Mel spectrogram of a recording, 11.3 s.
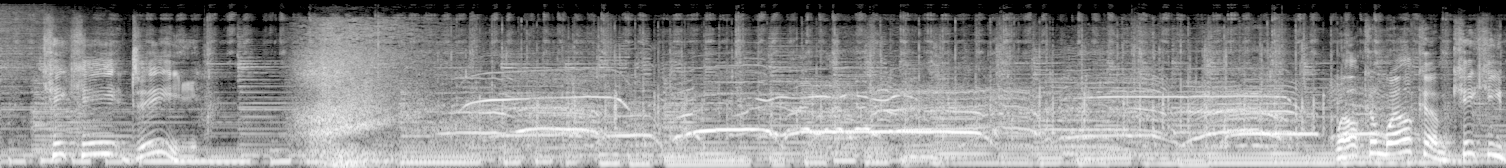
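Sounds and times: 
speech: 0:00.4 - 0:01.7, 0:10.0 - 0:11.2
audience applause for arriving guest: 0:02.7 - 0:10.6.

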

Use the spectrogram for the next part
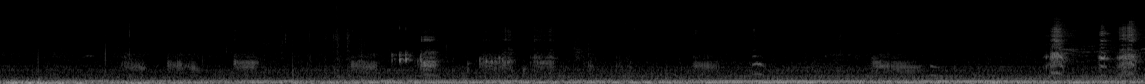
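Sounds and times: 
low engine-like rumble: 0:00.0 - 0:11.4
crows cawing: 0:01.2 - 0:02.7, 0:03.5 - 0:06.0, 0:06.9 - 0:07.7, 0:08.7 - 0:09.2, 0:10.4 - 0:11.4.

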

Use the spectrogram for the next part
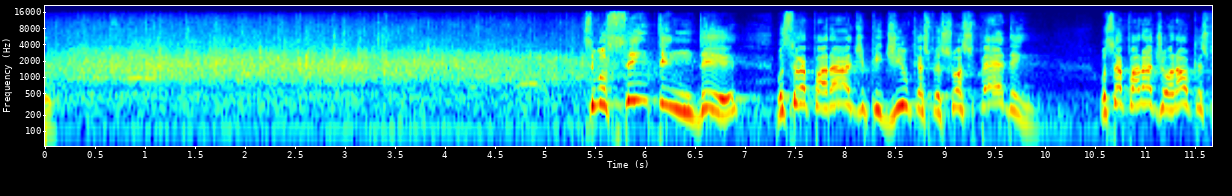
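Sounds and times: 
audience applause: 0:00.0 - 0:05.8
speech: 0:05.4 - 0:11.6.

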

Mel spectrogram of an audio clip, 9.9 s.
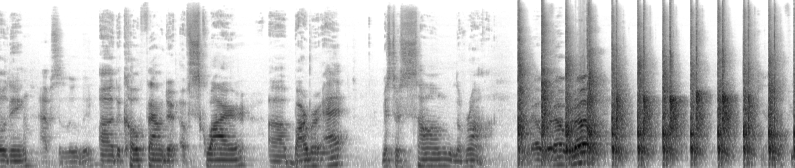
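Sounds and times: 
speech: 0:00.0 - 0:07.7
extended clapping from the studio: 0:06.5 - 0:09.9.

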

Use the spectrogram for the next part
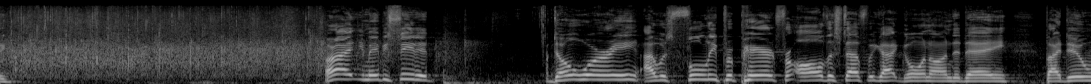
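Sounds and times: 
speech: 0:00.0 - 0:00.2, 0:03.2 - 0:04.5, 0:05.4 - 0:10.9
audience applause: 0:00.0 - 0:03.7.

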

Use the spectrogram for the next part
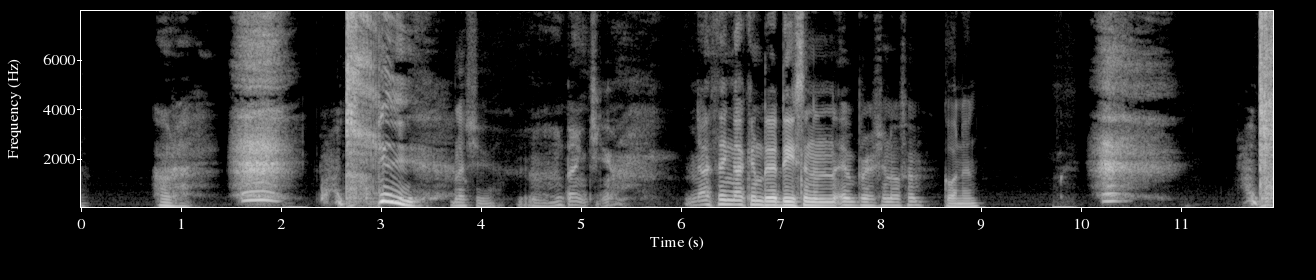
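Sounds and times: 
speech: 0:00.8 - 0:01.9, 0:03.0 - 0:09.1, 0:10.1 - 0:10.4
sneeze: 0:02.4 - 0:03.1, 0:11.6 - 0:11.9.

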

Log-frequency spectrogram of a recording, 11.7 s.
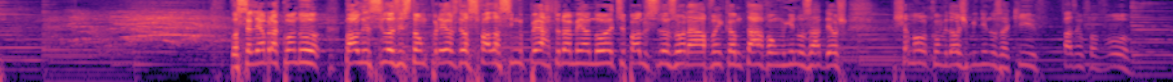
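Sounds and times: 
audience shouting freedom cry and cheering: 0:00.4 - 0:03.2
speech: 0:02.3 - 0:11.6.

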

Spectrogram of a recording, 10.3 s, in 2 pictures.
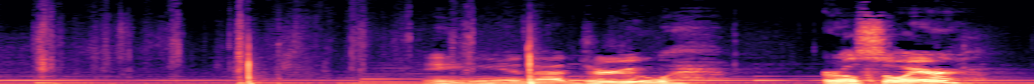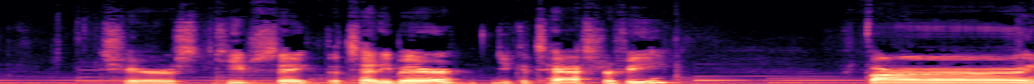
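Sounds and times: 
deck of cards being shuffled: 0:00.0 - 0:02.9
speech: 0:02.1 - 0:05.0, 0:05.7 - 0:08.7, 0:09.5 - 0:10.3.

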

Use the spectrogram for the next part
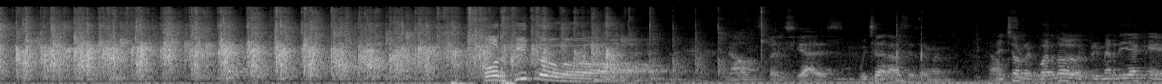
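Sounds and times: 
audience applause: 0:00.0 - 0:07.3
speech: 0:04.8 - 0:06.4, 0:08.0 - 0:11.6.

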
